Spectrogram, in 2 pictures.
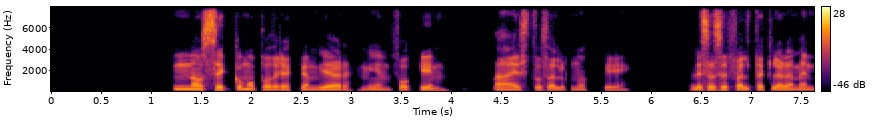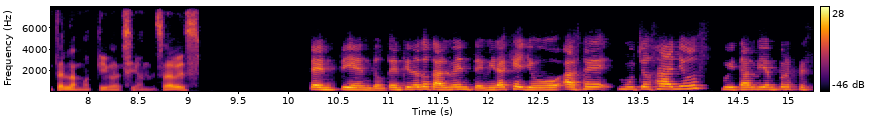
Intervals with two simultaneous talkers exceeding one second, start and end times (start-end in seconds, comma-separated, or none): none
